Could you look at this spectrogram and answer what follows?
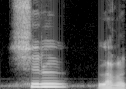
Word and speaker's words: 신라: 자, 얘 발음하면 어떻게 되죠? 칼 랄이 되고 얘 발음하면 실라가 됩니다.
